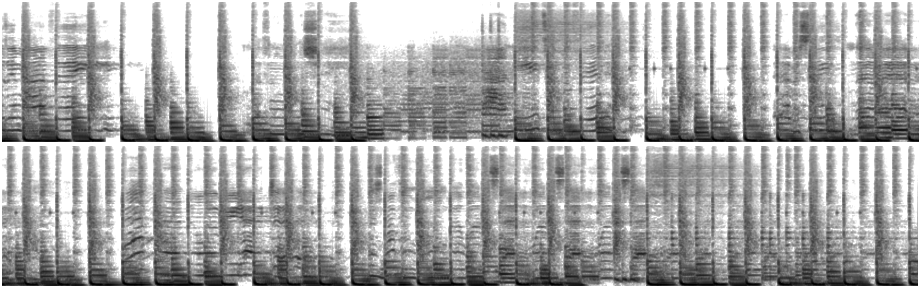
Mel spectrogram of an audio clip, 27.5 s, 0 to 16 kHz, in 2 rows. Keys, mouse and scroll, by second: 3.0-9.2 drag, 5.8 ctrl+b, 9.2 ctrl+b, 9.2-16.0 middle drag, 10.6 alt+z, 16.0 alt+right click, 16.2-27.5 alt+middle drag, 19.4 KP_1.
